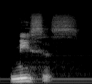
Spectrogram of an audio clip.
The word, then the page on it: tmesis: American English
